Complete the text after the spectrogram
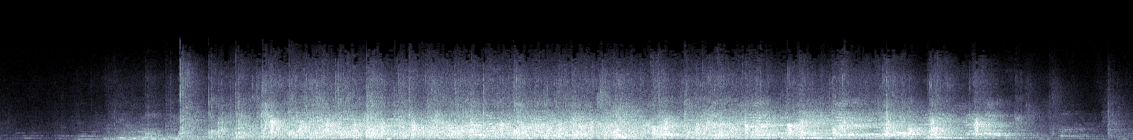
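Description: An audience of children laughs and cheers loudly.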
